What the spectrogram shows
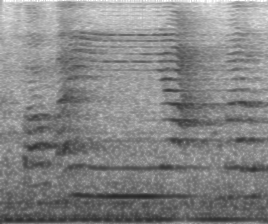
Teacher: Jadi bacanya adalah faman ya'mal. Nun sukunnya dimasukkan ke huruf selanjutnya ke ya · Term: idgham biguna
